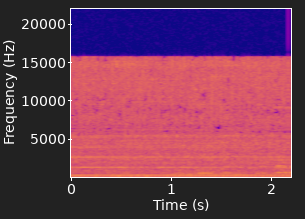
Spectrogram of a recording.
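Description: A motor running steadily with a continuous low droning hum and a fine, even flutter.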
